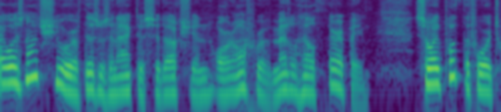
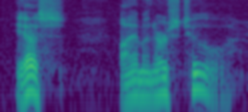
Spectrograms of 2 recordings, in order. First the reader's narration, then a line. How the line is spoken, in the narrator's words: purred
